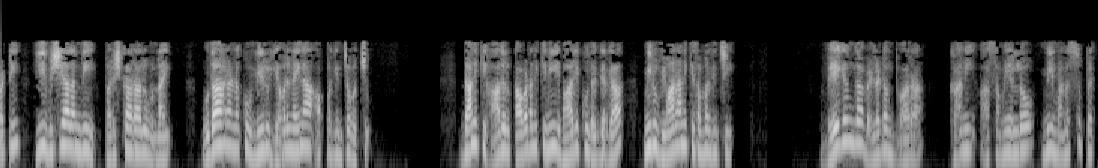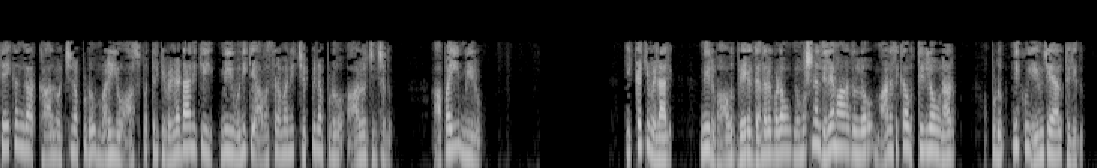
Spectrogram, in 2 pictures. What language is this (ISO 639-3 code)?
tel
